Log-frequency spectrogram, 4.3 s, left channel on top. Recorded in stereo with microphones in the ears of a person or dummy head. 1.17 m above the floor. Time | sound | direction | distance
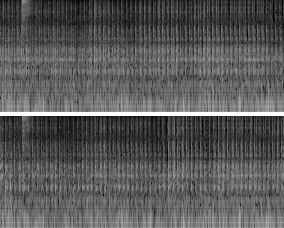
0.3 | a finger snap | 5° left (ahead or behind) | 2.5 m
